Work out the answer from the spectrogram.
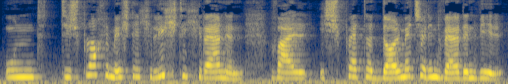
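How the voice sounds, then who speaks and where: Woman voicing a gentle young student, slow and careful, higher pitch, language-course drama. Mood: earnest. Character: gentle young female student from Hong Kong.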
